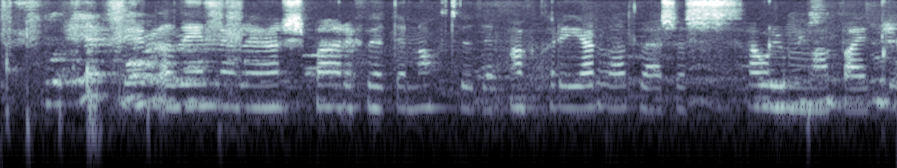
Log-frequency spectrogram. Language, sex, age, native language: Icelandic, female, 11, Icelandic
